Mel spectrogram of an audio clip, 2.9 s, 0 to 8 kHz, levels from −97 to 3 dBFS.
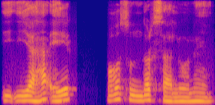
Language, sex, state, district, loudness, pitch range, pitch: Hindi, male, Uttar Pradesh, Saharanpur, -19 LUFS, 125-150 Hz, 135 Hz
